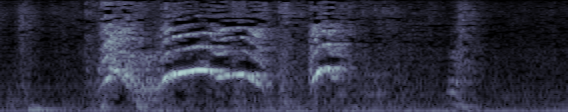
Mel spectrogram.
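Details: Miniature Pinscher, a lively pet dog, giving two high tonal yelping whines that arch up and fall, the first longer, followed by a short faint yip; steady low hum underneath.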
